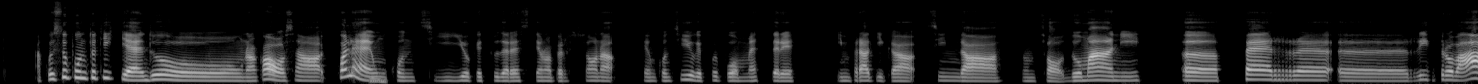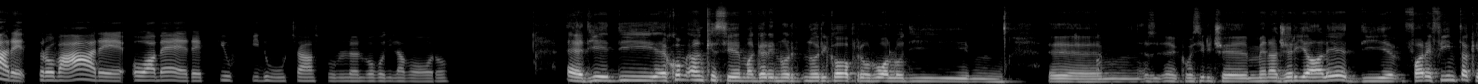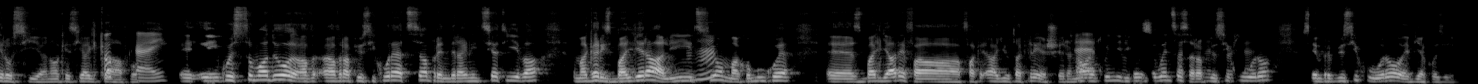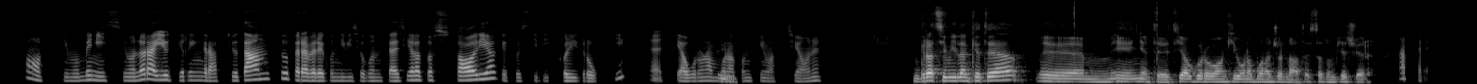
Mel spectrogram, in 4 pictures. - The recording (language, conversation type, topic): Italian, podcast, Hai un capo che ti fa sentire invincibile?
- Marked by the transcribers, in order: other background noise; tsk; tapping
